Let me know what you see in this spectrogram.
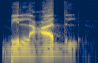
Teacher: ولیہ واو کو ادا کرتے ہوئے دونوں ہونڈوں کو گول کرنا ہے. بالعدل دال کو ہلا کے پڑھنا ہے، قلقلہ کرنا ہے، لام کو ہلانا نہیں ہے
